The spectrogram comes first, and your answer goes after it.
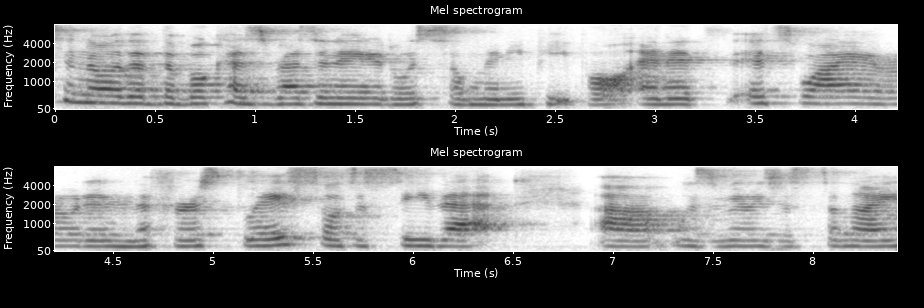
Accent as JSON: {"language": "English", "town": "Port Said", "region": "Port Said Governorate", "country": "Egypt", "tie": "born or raised there", "moved": "yes", "said": "I was born and raised in Port Said, Egypt"}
